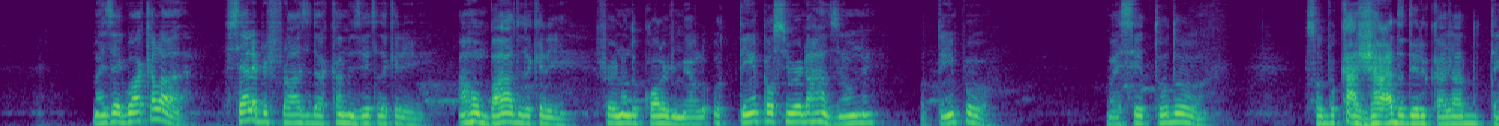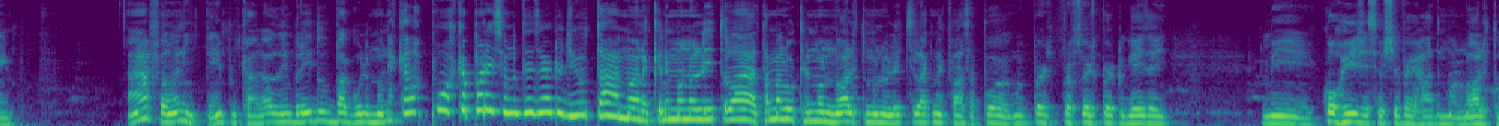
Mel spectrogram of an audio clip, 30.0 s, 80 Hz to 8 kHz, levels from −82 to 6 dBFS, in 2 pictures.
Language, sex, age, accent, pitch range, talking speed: Portuguese, male, 20-39, Brazilian, 125-170 Hz, 165 wpm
